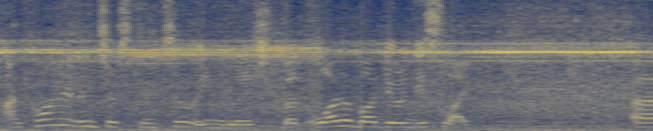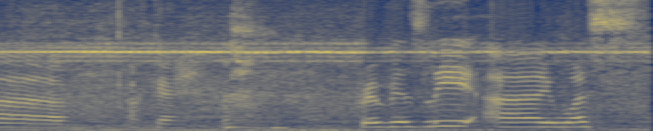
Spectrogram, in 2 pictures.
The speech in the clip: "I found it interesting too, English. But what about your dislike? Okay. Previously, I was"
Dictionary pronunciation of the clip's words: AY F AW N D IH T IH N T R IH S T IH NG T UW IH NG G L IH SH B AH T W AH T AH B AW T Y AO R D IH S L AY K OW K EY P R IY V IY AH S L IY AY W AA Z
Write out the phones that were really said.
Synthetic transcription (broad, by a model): AY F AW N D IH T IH N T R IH S T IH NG T UW IH NG G L IH SH B AH T W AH T AH B AW T Y AO R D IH S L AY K OW K EY P R IY V IY AH S L IY AY W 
